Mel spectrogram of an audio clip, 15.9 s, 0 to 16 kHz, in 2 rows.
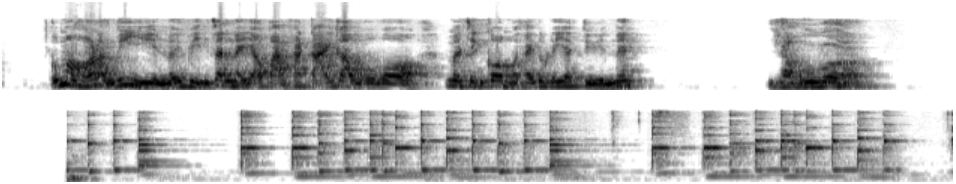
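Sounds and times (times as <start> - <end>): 
speech: 0.4 - 5.4, 6.4 - 7.2
phone ringtone electronic melody: 8.5 - 15.8.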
